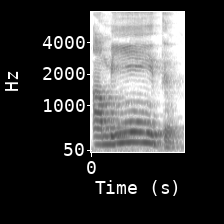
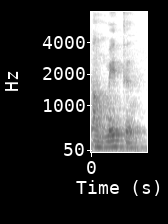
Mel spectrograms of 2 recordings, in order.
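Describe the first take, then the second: First: The word is said with strong force and energy. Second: The word is said softly, with little force. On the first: "pressure देते हैं, जोर देते हैं" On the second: "आराम से बोलेंगे"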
